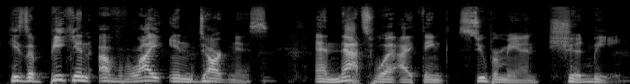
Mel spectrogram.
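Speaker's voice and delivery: earnest, cringey, put-on impassioned pitch. Pitching a Superman version as a joke: mock passionate pitch. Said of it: "I felt the passion".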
